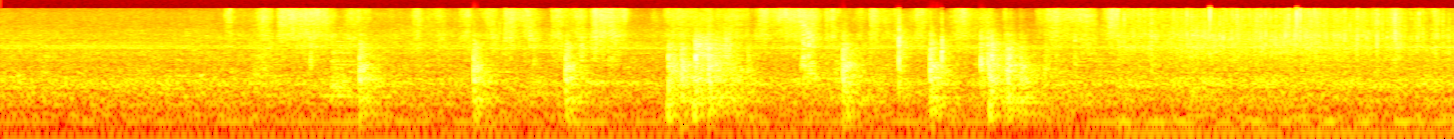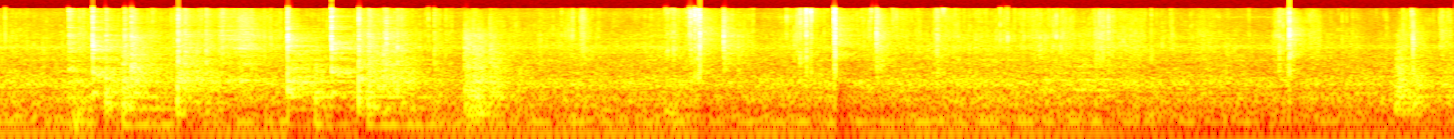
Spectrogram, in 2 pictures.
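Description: Kitchen clatter: irregular bunches of knocks and scrapes from metal utensils against pans and a stainless-steel tray, over a steady low hum.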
